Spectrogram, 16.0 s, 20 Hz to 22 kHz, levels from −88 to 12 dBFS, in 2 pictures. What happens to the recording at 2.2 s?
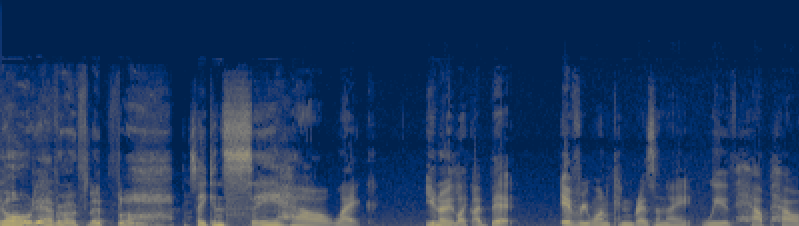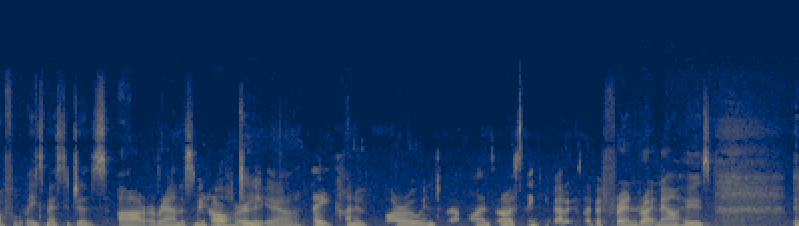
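Nothing goes wrong at 2.2 s; the speech runs through that moment intact, with no dropout, click or distortion.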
